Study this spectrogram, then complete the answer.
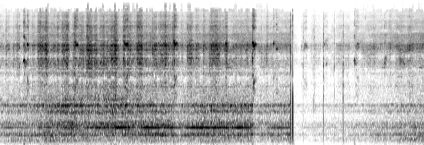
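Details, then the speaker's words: Hampton Bay Huntington III ceiling fan motor without blades, run in reverse: dry, raspy rubbing squeak over the spinning motor for about five seconds, then drops off sharply; motor squeak, needs work. "it's squeaking two more in that direction"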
